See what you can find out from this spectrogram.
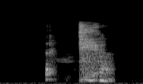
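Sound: sneeze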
